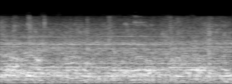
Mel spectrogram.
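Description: Hoofbeats of a ridden show-jumping horse moving across a sand arena, with people talking in the background.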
